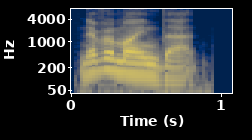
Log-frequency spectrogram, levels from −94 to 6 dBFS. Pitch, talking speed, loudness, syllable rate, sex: 135 Hz, 170 wpm, -16 LUFS, 5.3 syllables/s, male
